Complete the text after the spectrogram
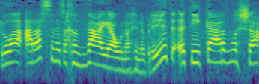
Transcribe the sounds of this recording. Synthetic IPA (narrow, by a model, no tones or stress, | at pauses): rulˠaʔaɾarsɪnɛdraχənðajawnarɦɨnəbriːdədiɡarðlˠəʃa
